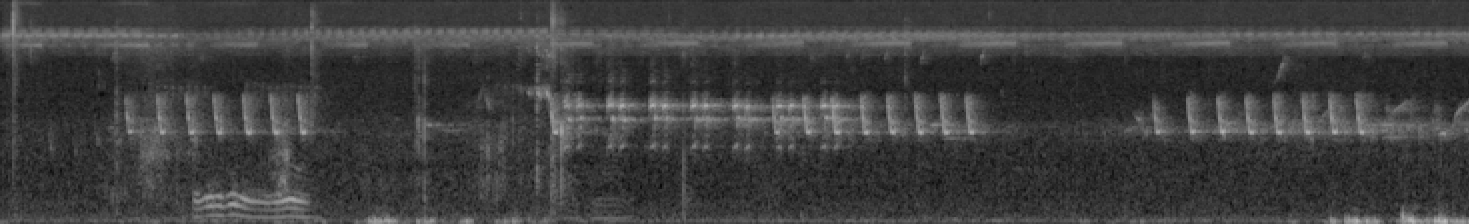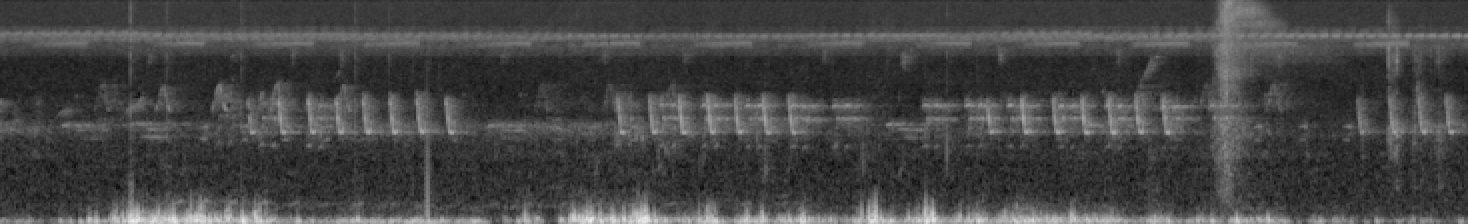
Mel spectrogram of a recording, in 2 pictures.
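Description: A bird's trills repeat throughout: runs of rapid, evenly spaced chirps a few seconds long, over a steady high insect-like whine. In the second half, loud irregular low thumps and rubbing from the phone being handled on the repair mat cover them.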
